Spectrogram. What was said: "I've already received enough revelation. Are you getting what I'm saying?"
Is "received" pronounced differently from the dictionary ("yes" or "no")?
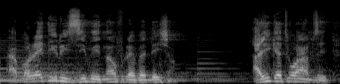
yes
